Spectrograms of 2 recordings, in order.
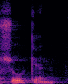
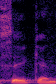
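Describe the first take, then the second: First: The name begins with the syllable 'sho'. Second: The name begins with the syllable 'sei'. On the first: This is the reading in common use today. "sinon Shoken" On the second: This is the older reading favoured by strict Tendai practice. "Si vous voulez faire très purisme Tendai, vous prononcez Seiken"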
